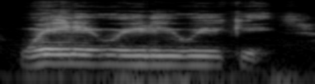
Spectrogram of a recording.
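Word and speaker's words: veni vidi vici: the future it's uh v e n e v i d i v i c i but it's pronounced as a w weenie weedy i came i saw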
